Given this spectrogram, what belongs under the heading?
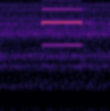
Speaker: Everything that's nice about these torque wrenches is it shows you where you're at, and as soon as you get to it beeps and goes green.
